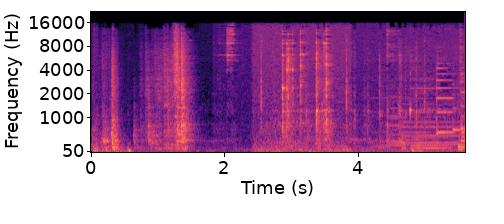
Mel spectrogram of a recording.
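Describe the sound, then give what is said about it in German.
Metallic clinks and scrapes as a wrench screws a water tap fitting back together after its washer was checked, a series of irregular knocks and rattles with brief pauses and no talking. “Dann schraube ich das Ganze wieder zu.”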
